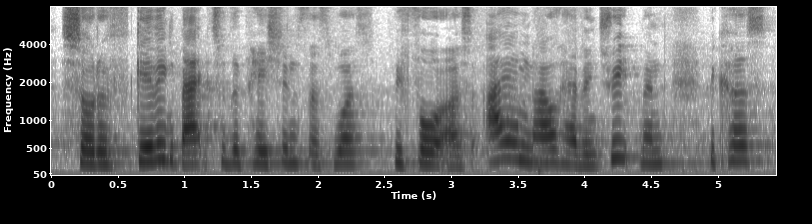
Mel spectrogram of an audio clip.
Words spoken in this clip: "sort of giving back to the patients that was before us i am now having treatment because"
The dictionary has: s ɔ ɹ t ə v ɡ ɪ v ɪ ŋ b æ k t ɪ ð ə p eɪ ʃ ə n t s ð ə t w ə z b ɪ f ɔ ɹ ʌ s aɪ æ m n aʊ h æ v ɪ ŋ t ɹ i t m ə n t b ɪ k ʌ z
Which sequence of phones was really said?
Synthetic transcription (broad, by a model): s ɔ ɹ t ə v ɡ ɪ v ɪ ŋ b æ k t ɪ ð ə p eɪ ʃ ə n t s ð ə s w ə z b ɪ f ɔ ɹ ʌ s aɪ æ m n aʊ h æ v ɪ ŋ t ɹ i t m ə n t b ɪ k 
